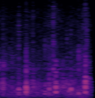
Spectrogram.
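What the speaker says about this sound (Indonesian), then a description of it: "mari kita berikan tepuk tangan yang meriah dulu" A crowd claps steadily at an outdoor Independence Day flag ceremony in Kampar, Indonesia, producing dense, continuous applause with no pauses.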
